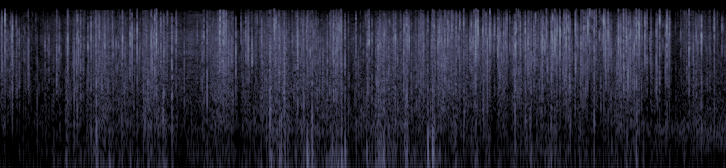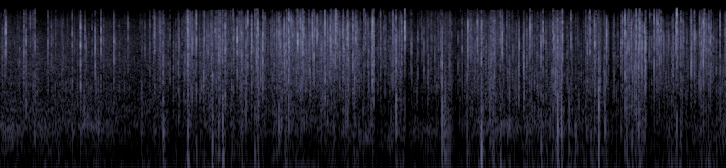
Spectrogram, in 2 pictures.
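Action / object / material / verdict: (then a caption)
scrape / plastic bag wrapped bundle / plastic / none. A hand-sized bundle wrapped in shiny black plastic bag material and tied with twine is held in both hands and squeezed and crinkled with the fingers. It gives a steady, dense stream of bright, crackly plastic crinkles with sharp little snaps throughout, with almost no low end and no ringing after each snap.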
